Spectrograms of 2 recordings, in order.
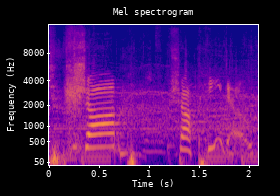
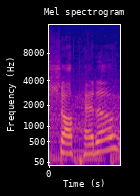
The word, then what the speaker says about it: Sharpedo: Sharpedo. Yeah, it's how it's said. What do you think? Sharpedo. It's like a torpedo.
